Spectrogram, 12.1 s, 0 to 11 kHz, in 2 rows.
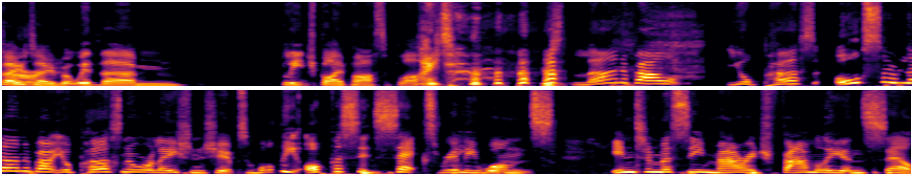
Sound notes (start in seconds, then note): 2.7 laughs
